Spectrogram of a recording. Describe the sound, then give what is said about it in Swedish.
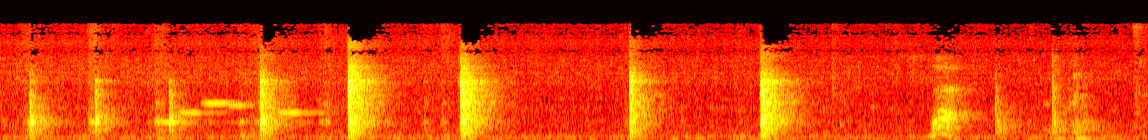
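Knife chopping onion on a cutting board while cooking over high heat: a steady series of sharp, loud chops at an uneven, unhurried pace, each a crisp knock that quickly fades. “Jag har lite lök kvar att skära här.”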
